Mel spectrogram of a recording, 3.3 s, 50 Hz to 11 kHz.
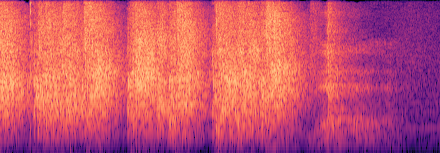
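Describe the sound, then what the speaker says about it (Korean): A lecture hall audience claps in unison, loud rhythmic bursts of group clapping repeating at a steady beat before tapering off at the end. "박수 10번 시작"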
